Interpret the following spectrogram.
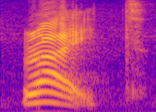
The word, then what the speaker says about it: write: نخلي بالنا ان ال W ما تنطقتش كأنها مش موجودة. ونخلي بالنا ان ال E في الاخر ما تنطقتش بس اثرت معايا في ال I اللي في النص. الحرف المتحرك اللي في النص. خلته يتنطق زي ما هو.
